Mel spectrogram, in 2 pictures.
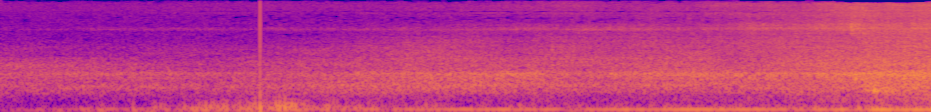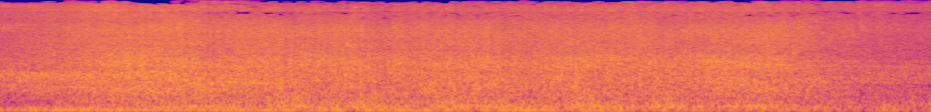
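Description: AGC regional multiple-unit train approaching and passing at speed: a rush of wheels on rail and air that grows, peaks as the train goes by, and starts to fade near the end.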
